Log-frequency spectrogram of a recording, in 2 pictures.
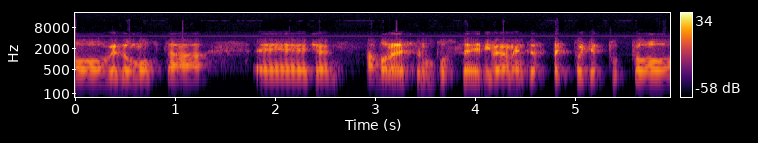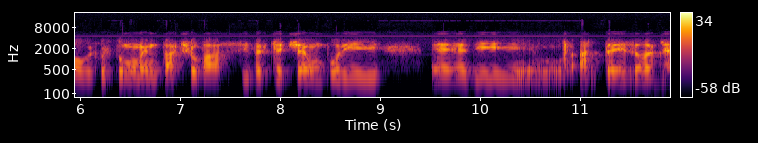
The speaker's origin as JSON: {"language": "Italian", "region": "Sicily", "country": "Italy", "said": "noi stessi in quanto siciliani"}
